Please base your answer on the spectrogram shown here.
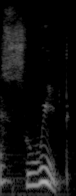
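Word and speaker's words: suite: जो first part है ना वो स्ट्रेस होता है, टेबल, टेबल। दोस्तों ये जो वर्ड जुड़ा है ना वो होटल से जुड़ा है। क्या कहेंगे इसे? सूट, क्योंकि स्पेलिंग ही वैसी है। इसे कहते हैं स्वीट।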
